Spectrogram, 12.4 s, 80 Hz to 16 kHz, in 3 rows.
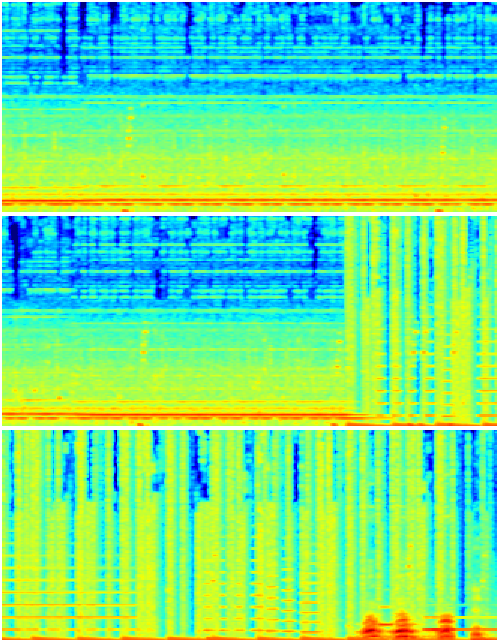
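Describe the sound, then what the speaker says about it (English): In the 1990 Sierra adventure game King's Quest V, a dog digs at a large anthill with a steady run of loud, rhythmic synthesized barks and yips. They follow a stretch of quiet tonal game music with a few soft thumps. "A bully of a dog terrorizes the poor ants as he playfully digs at their large anthill."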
